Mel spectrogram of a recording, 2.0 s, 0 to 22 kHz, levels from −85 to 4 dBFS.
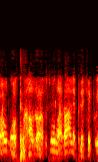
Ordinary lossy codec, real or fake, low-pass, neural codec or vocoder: MP3, 32 kbps; fake; 7.2 kHz; codec, 24 kHz, 1.5 kbps, HILCodec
